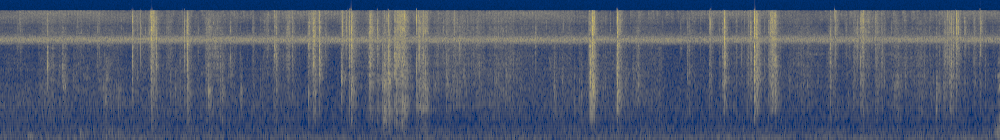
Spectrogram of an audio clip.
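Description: Dry, brittle skin of a luffa gourd being cracked and torn off by hand in irregular crackles and snaps, loudest about four seconds and six seconds in.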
